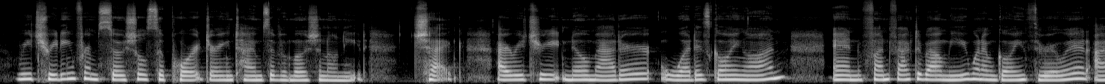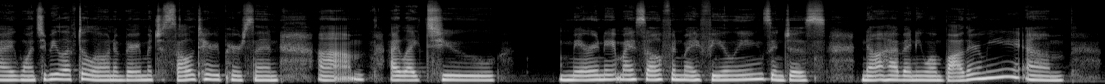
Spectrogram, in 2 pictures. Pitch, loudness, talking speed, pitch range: 210 Hz, -16 LUFS, 155 wpm, 200-230 Hz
